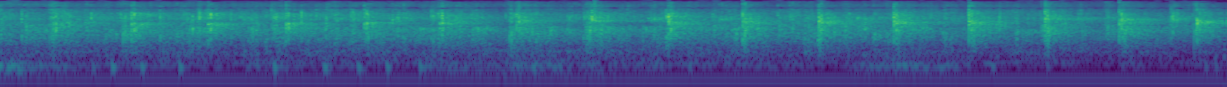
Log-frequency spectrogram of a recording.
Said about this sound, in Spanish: Dele una ofrenda de palmas a nuestro buen Dios.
